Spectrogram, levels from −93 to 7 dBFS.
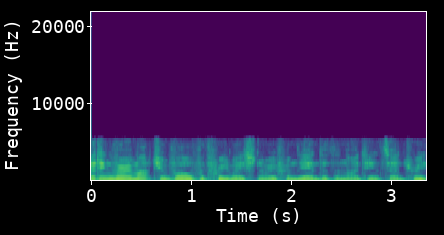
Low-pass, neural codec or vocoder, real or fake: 5.4 kHz; none; real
